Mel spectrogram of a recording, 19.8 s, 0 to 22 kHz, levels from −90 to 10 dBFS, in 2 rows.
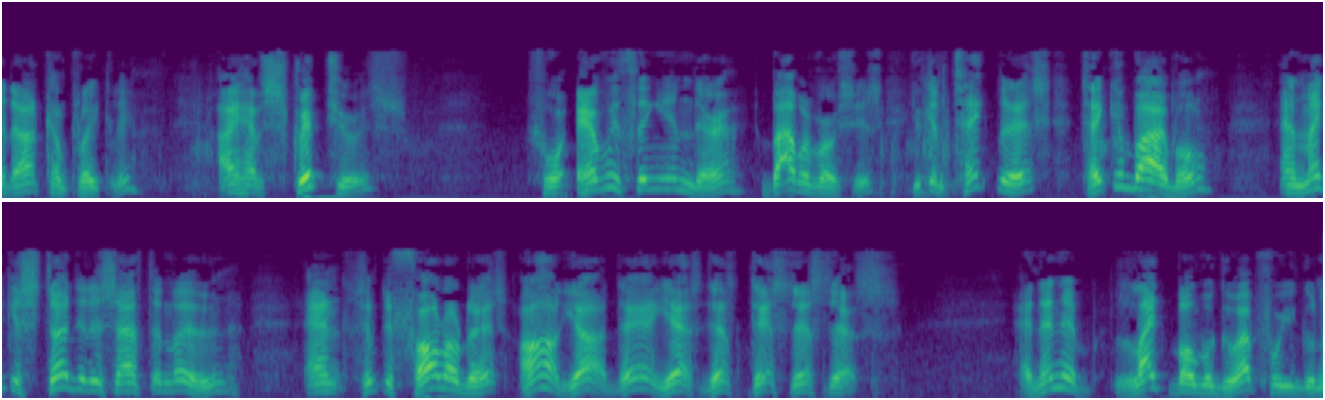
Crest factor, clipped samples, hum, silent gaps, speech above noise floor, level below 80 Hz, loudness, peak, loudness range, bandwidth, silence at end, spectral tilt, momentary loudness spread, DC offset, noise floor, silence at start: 22 dB; under 0.1%; none; none; 42 dB; -68 dBFS; -23 LUFS; -2 dBFS; 5 LU; 8 kHz; 0 s; -4.5 dB/octave; 14 LU; under 0.1%; -65 dBFS; 0 s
